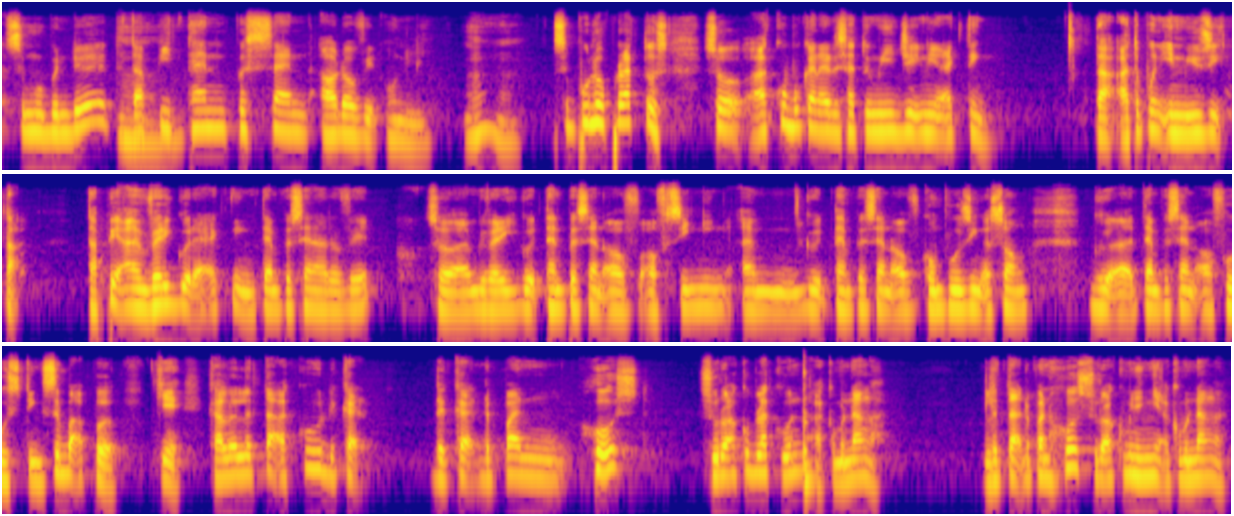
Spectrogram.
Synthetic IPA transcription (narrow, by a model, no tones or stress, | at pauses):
t̚səmũəbəndət̪ət̪apit̪ɛ̃npəsɛ̃nawtɔfit̚õnli | səpulʊhpəɾat̪ʊsːoakubukanadasat̪umẽd͡ʒəĩnitɛk̚t̪ɪ̃ŋ | t̪aʔa̰t̪awpʊninmjuzik̚t̪a̰ʔ | t̪apiãjmvɛɹiɡudɛtɛ̰k̚t̪ɪ̃ŋt̪ɛ̃npəsɛ̃nawtɔfɪt̪̚ | soajmvɛɹiɡud̚t̪ːɛ̃npəsɛ̃ntɔfɔfsĩŋɪ̃ŋãjmɡud̚t̪ɛ̃npəsɛ̃ntɔfkɔ̃mp̬ozĩŋəsɔ̃ŋɡut̪ɛ̃npəsɛ̃ntɔfhost̪ɪ̃ŋsəbapə | okekalalət̪aʔakudəkat̪̚ | dəkat̪̚dəpanhost̪ | suɾuhakubəlakʊna̰kumənãŋah | lət̪aʔdəpanhostsuɾuhakuməɲaɲiakumənãŋah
